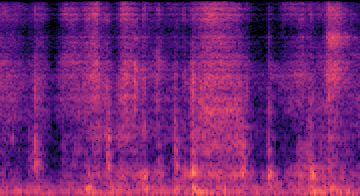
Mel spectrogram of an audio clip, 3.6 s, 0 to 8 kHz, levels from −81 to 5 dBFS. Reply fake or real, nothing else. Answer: fake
